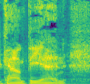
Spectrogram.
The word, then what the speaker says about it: Compiègne: Jim Havens here, talking with author Jonathan Michael O'Brien today, and his book called to Compiègne, getting the pronunciation right here, Compiègne.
